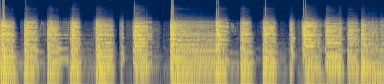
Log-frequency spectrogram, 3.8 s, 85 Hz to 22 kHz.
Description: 08 GuitarFunky Loop A.wav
